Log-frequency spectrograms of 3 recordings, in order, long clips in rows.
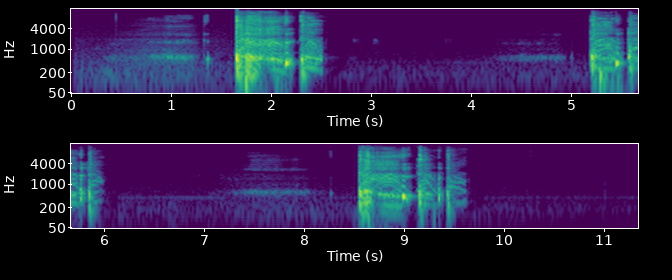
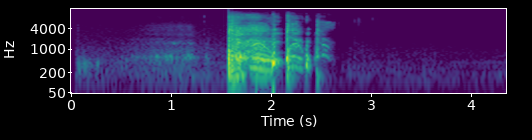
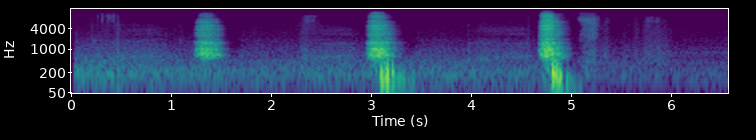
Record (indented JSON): {
  "three_cough_length": "11.3 s",
  "three_cough_amplitude": 32768,
  "three_cough_signal_mean_std_ratio": 0.27,
  "cough_length": "4.4 s",
  "cough_amplitude": 32767,
  "cough_signal_mean_std_ratio": 0.28,
  "exhalation_length": "6.6 s",
  "exhalation_amplitude": 20223,
  "exhalation_signal_mean_std_ratio": 0.26,
  "survey_phase": "beta (2021-08-13 to 2022-03-07)",
  "age": "18-44",
  "gender": "Female",
  "wearing_mask": "No",
  "symptom_cough_any": true,
  "symptom_new_continuous_cough": true,
  "symptom_runny_or_blocked_nose": true,
  "symptom_shortness_of_breath": true,
  "symptom_sore_throat": true,
  "symptom_fatigue": true,
  "symptom_fever_high_temperature": true,
  "symptom_headache": true,
  "symptom_change_to_sense_of_smell_or_taste": true,
  "symptom_loss_of_taste": true,
  "smoker_status": "Never smoked",
  "respiratory_condition_asthma": false,
  "respiratory_condition_other": false,
  "recruitment_source": "Test and Trace",
  "submission_delay": "2 days",
  "covid_test_result": "Positive",
  "covid_test_method": "LFT"
}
